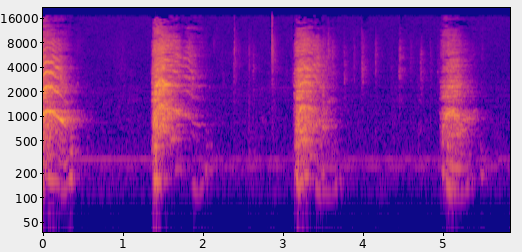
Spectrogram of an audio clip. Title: bear cough monday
